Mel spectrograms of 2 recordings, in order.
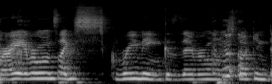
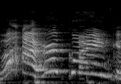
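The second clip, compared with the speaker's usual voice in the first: mock panic cry; 13 semitones higher, 4 dB louder, much slower than usual. Alarm in dream.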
